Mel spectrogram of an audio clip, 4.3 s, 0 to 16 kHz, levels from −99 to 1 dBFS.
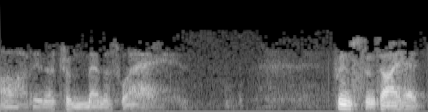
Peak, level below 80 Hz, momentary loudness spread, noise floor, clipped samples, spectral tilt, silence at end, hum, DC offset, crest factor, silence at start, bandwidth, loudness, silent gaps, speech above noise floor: -2 dBFS; -60 dBFS; 12 LU; -51 dBFS; under 0.1%; -12 dB/octave; 0.05 s; none; 0.3%; 20 dB; 0 s; 4.7 kHz; -21 LUFS; none; 31 dB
